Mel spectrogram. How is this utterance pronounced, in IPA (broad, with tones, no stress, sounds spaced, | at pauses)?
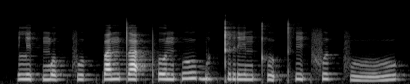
l i˨˩ t̚ m o˨˩ k̚ f u˨˩ k̚ p a˥˩ n t a˥˩ ʔ pʰ o˧ n p uː˥˩ b ɯ˥˩ k̚ t r i˧ n kʰ u˨˩ ʔ tʰ i˥˩ ʔ f ɯ˥˩ k̚ f uː˩˦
